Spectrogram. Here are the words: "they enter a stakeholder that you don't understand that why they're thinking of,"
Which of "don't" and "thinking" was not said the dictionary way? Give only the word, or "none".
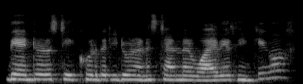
thinking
